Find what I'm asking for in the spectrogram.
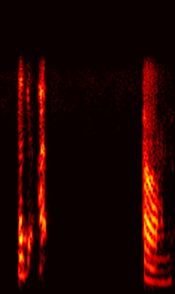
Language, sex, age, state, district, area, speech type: Manipuri, male, 60+, Manipur, Thoubal, rural, conversation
